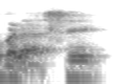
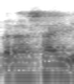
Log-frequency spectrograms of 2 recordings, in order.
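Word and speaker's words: Brassaï: Dijo Bracé, Bracé, y estuvo bien, no es Brazay, es Bracé, es un súper fotógrafo franchute.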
